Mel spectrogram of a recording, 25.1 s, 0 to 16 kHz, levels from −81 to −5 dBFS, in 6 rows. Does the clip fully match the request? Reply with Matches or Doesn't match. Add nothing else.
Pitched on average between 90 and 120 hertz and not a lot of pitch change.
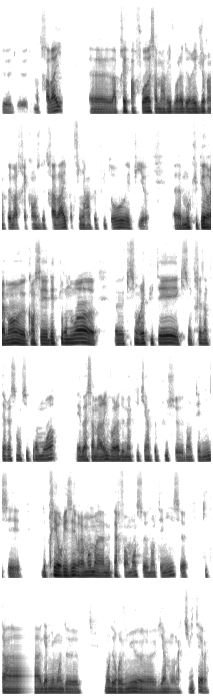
Doesn't match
